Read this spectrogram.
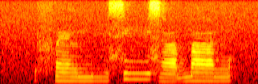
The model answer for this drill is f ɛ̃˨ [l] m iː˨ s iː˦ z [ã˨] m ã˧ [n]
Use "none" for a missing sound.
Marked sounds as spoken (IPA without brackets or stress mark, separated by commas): l, ã˨, n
